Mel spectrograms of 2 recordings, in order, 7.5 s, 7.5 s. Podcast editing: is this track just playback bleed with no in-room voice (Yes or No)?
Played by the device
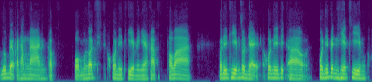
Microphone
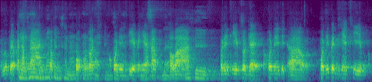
No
